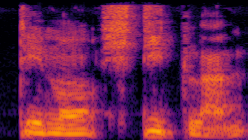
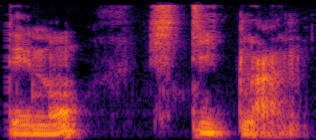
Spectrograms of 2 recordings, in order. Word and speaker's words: Tenochtitlan: Tenochtitlan, that's how I pronounce it. So that was his pyramid. It was found at a place known as Tenochtitlan.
